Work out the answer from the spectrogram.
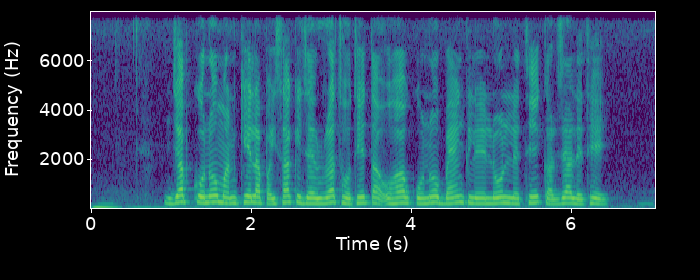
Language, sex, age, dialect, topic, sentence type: Chhattisgarhi, female, 18-24, Eastern, banking, statement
